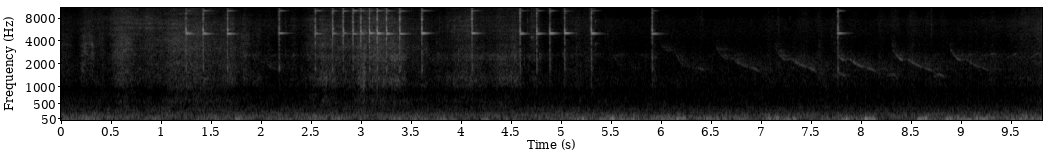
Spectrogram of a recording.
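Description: Low wind rumble on the microphone with a scatter of sharp, ringing clicks, a quick run of them about three seconds in. From about six seconds in, a series of short falling chirps.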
